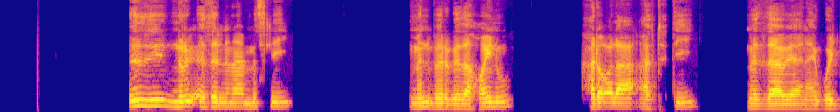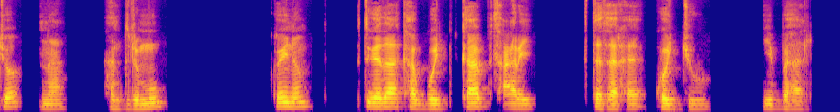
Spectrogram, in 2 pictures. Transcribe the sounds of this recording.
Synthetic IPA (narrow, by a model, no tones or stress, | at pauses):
ʔɨzinɨɾiʔo̞zɐlːɐnamɨsli | mɨnbɐɾɡɐzakʰo̞jnu | ħad̪ɐkʼolaʔaβt̪ʰɨ̥ħt̪ʰi | mɐzaβjanajɡʷod͡ʒo̞ɨnːa | ħant̪ʰɨd̪ɨmːu | kʰo̞jno̞m | ʔɨt̪ʰiɡɐzakʰkʰaβsaʕɾi | z̥ɨt̪ʰɐsɐɾħɐɡ̥od͡ʒu | jɪbːahal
